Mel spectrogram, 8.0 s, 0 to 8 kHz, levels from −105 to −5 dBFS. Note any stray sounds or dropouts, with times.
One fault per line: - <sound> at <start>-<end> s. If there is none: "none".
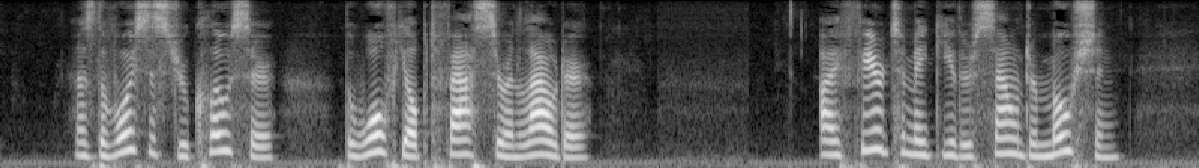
none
